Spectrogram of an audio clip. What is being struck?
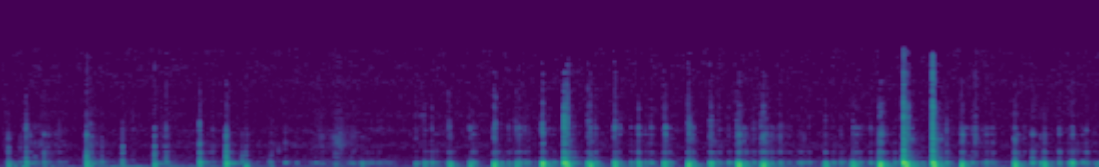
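Small clear plastic box.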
